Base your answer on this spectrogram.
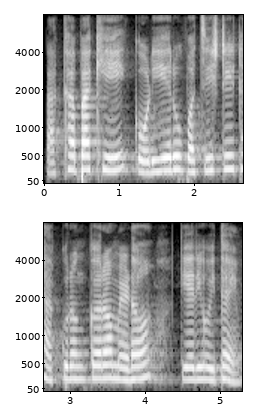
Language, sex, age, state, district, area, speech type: Odia, female, 18-30, Odisha, Dhenkanal, rural, spontaneous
